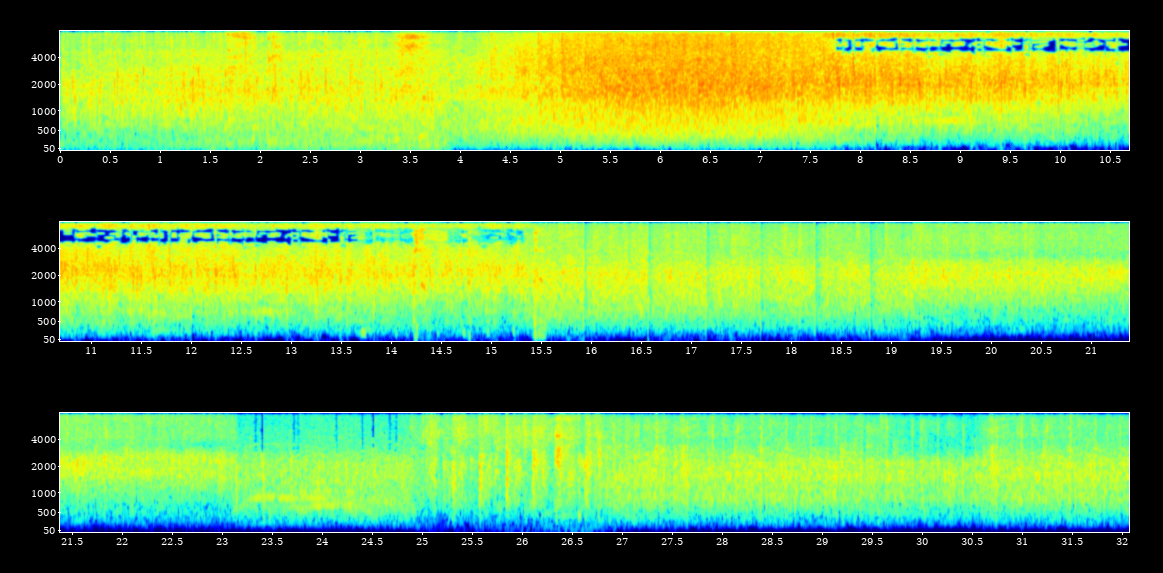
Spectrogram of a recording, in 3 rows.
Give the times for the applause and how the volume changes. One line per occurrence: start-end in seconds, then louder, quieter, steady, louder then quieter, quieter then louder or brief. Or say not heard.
0.0-32.0 quieter.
